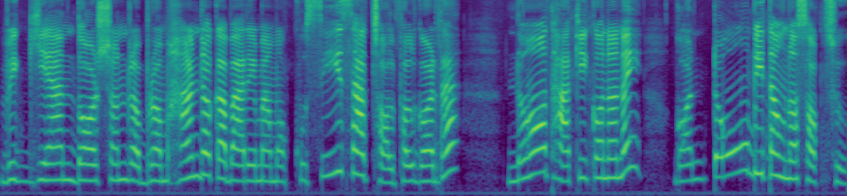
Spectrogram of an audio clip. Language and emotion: Nepali, happy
